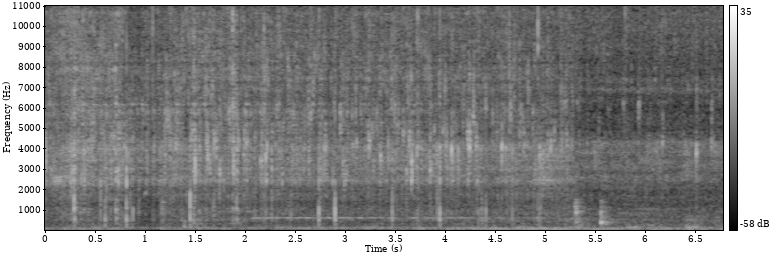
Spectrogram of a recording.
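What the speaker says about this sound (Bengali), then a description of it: "কাঁচা লঙ্কা হালকা করে একটু ভেজে নেব।" Crushed garlic and green chillies fry in hot oil with a steady crackling sizzle, dotted with quick pops and spatula scrapes, close and moderately loud with no talking.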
